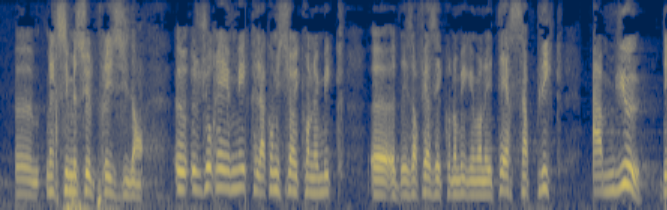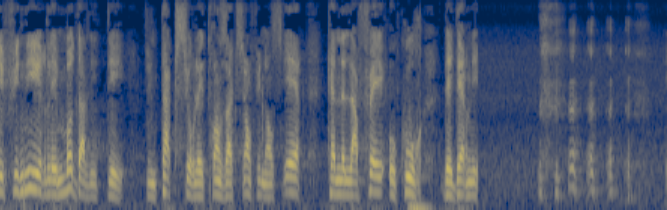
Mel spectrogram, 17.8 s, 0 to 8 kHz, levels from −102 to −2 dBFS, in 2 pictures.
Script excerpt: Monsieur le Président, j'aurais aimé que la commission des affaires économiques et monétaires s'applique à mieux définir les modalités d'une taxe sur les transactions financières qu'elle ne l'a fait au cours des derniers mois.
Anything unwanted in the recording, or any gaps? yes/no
yes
